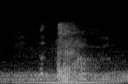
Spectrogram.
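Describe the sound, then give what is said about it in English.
A single sharp sneeze bursts out, preceded by a quick inhale, over a steady low background hum. “Gesundheit.”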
